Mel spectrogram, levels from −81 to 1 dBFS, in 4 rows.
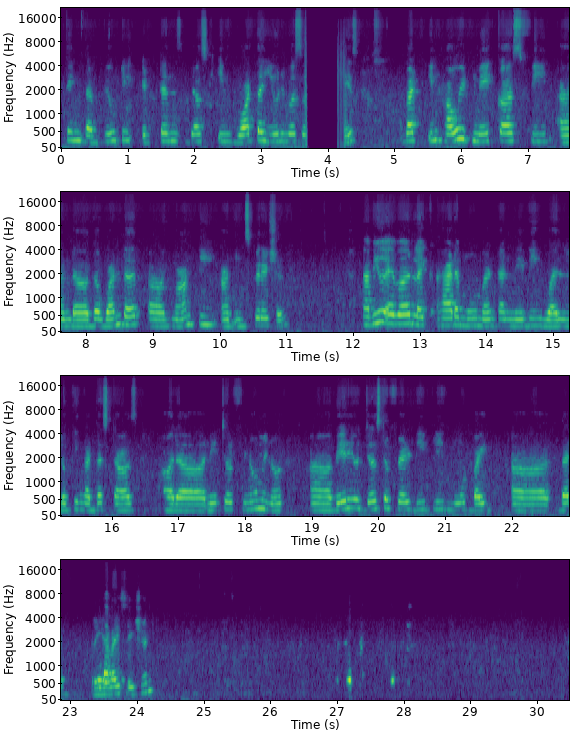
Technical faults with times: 0.00-30.49 Opus voice compression
3.65-4.27 cable pulled and plugged in

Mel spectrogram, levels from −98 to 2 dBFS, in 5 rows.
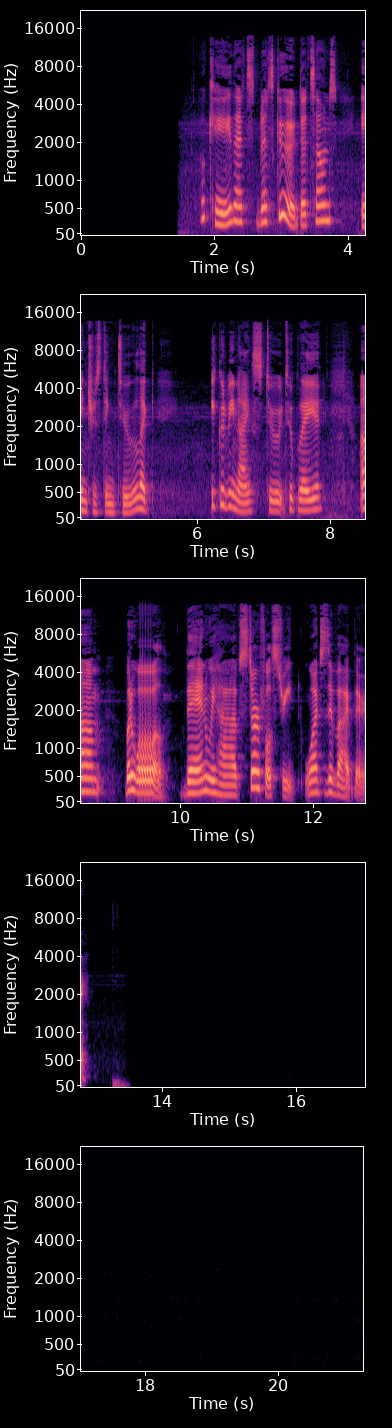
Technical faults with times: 9.40-9.60 system hang loop

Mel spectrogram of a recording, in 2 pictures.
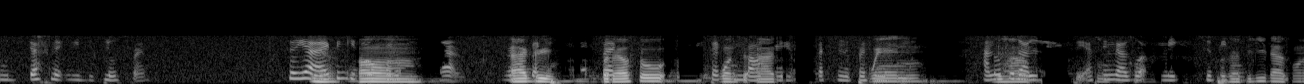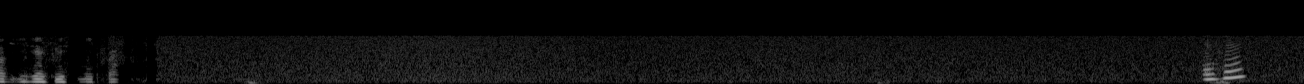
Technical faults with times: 3.49-4.29 echo leak
3.58-4.51 speech suppressed in double talk
5.51-8.15 speech suppressed in double talk
5.61-7.97 echo leak
9.12-14.61 speech suppressed in double talk
9.36-9.63 echo leak

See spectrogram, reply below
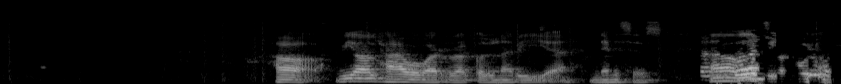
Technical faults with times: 6.98-7.11 other side's voice leaking through
7.36-7.69 other side's voice leaking through
7.61-8.41 speech suppressed in double talk
8.10-8.32 other side's voice leaking through

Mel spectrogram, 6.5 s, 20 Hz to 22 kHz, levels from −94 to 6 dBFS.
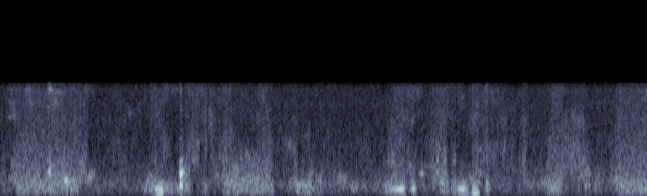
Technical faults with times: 0.00-6.48 AMR narrowband mobile codec
0.00-0.13 speech suppressed in double talk
0.81-6.16 speech suppressed in double talk
5.12-5.18 lost AMR speech frames

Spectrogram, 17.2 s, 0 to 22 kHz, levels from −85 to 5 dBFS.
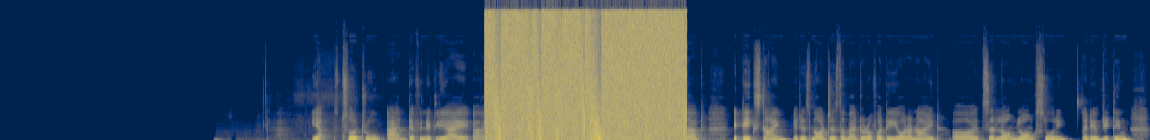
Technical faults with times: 7.28-10.31 samples built from the wrong bytes

